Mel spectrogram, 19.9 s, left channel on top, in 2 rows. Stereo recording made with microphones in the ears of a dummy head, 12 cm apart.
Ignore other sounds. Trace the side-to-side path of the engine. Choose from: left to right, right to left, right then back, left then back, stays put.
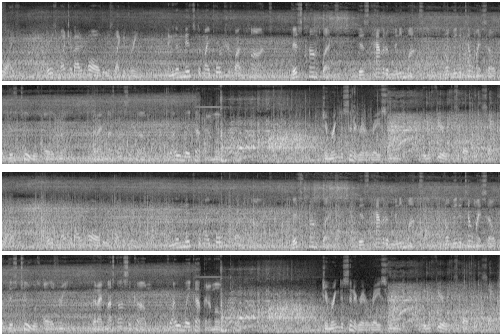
right to left.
